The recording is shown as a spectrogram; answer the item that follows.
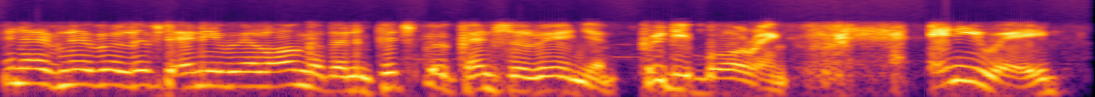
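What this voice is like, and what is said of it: German accent. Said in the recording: “I don't speak with an Indian accent ... Obviously, that's where my German accent comes from.”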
